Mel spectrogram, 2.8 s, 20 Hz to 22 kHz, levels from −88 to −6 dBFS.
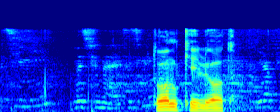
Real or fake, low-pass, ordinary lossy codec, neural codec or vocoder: real; none; none; none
